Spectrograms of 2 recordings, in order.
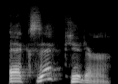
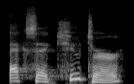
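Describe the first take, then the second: First: It is said like the legal term 'executor'. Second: It is said like the word 'executioner'. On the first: It suggests a legal administrator with paperwork. "like the executor of a will" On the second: It suggests violence and intimidation. "like executioner"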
